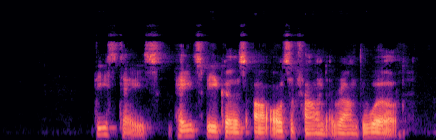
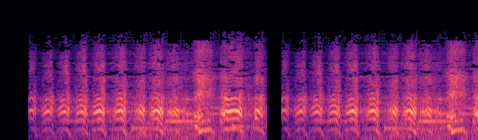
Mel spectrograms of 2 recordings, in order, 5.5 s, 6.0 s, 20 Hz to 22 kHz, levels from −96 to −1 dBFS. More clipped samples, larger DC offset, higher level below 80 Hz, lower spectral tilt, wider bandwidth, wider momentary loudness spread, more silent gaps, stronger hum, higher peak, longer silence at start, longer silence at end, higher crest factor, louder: neither; neither; second, -68 dBFS vs -54 dBFS; about the same, -5 dB/octave vs -4 dB/octave; about the same, 9.4 kHz vs 9.4 kHz; about the same, 10 LU vs 11 LU; second, none vs 3.37-3.51 s; neither; first, -4 dBFS vs -10 dBFS; first, 1.2 s vs 0.35 s; first, 0.5 s vs 0 s; about the same, 20 dB vs 16 dB; first, -23 LUFS vs -26 LUFS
